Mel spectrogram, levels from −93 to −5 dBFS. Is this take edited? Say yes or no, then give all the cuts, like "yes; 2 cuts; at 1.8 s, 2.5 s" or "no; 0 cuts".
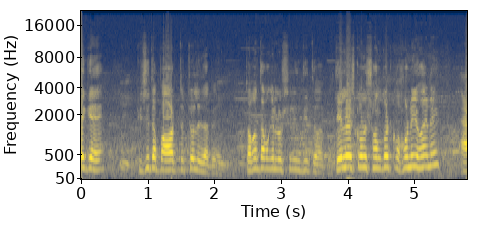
yes; 1 cut; at 3.7 s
